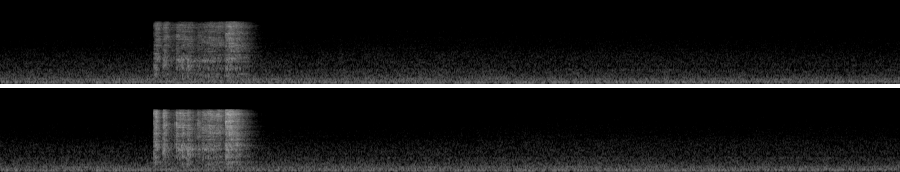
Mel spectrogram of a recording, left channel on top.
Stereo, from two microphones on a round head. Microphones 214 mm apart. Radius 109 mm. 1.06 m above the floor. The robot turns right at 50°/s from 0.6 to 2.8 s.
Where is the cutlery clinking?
80° right, 1.6 m; by 2.5 s 30° right, 1.6 m.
